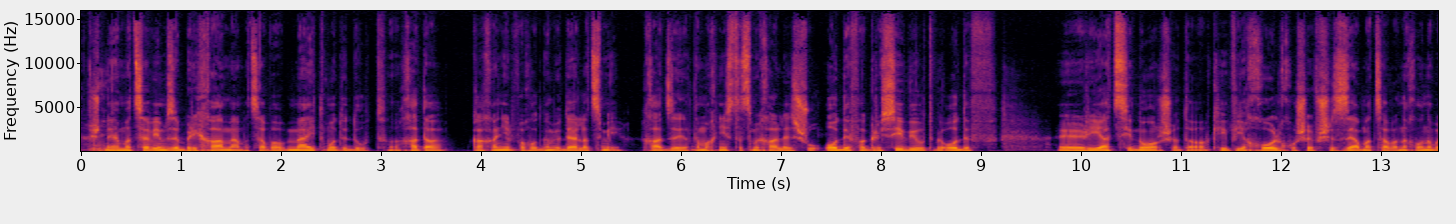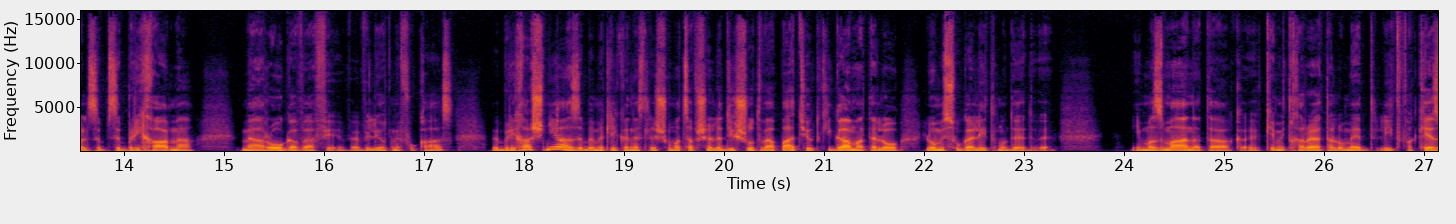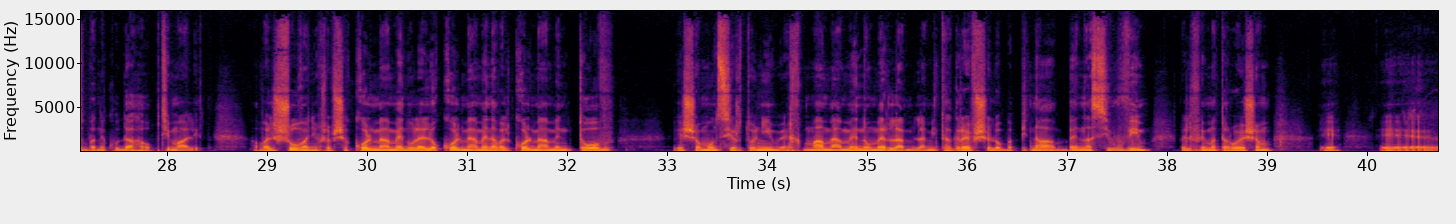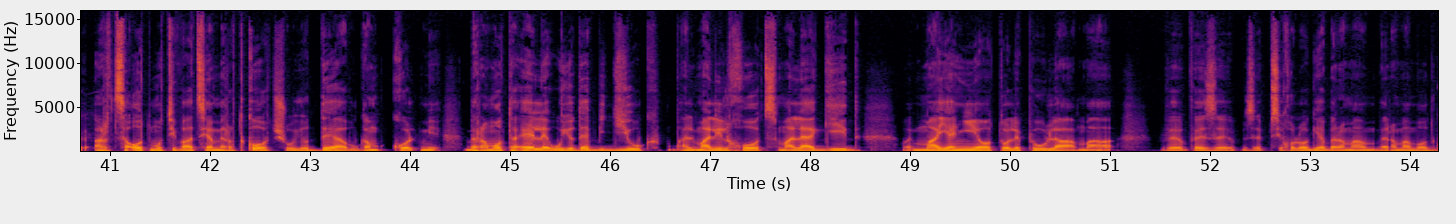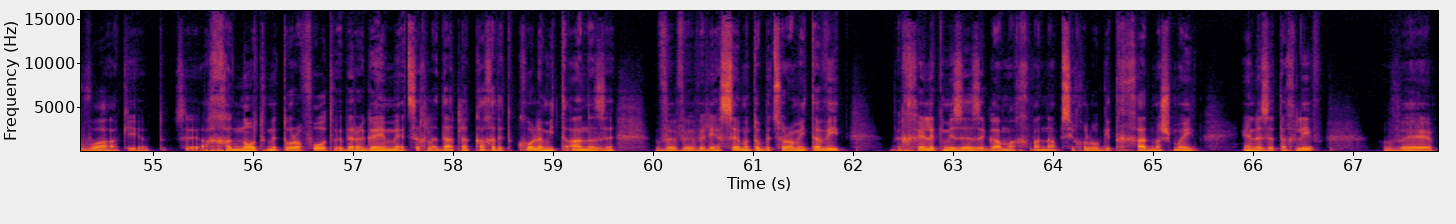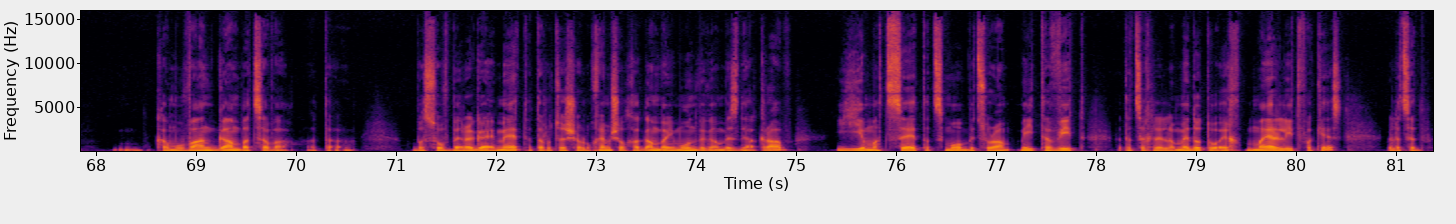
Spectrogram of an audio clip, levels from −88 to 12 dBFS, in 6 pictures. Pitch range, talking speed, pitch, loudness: 90-110 Hz, 140 wpm, 100 Hz, -18 LUFS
